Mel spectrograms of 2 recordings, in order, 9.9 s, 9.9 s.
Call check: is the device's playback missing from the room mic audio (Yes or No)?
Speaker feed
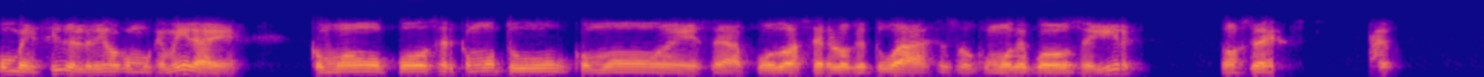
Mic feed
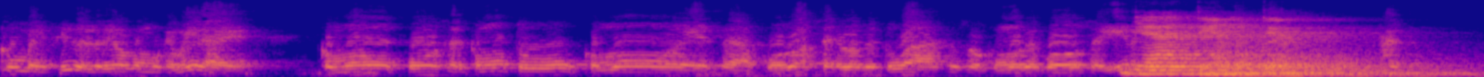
No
